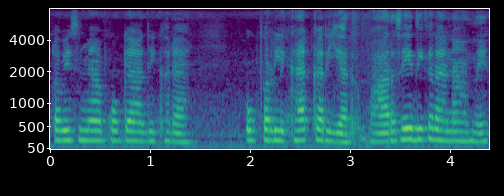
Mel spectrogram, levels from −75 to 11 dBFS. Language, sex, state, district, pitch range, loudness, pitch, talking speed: Hindi, female, Haryana, Charkhi Dadri, 195-215 Hz, -16 LUFS, 210 Hz, 245 wpm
